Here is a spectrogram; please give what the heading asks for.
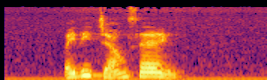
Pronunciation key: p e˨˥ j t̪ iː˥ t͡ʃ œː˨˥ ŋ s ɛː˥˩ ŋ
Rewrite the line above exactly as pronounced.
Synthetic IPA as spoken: p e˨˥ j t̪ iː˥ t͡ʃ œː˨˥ ŋ s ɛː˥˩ ŋ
